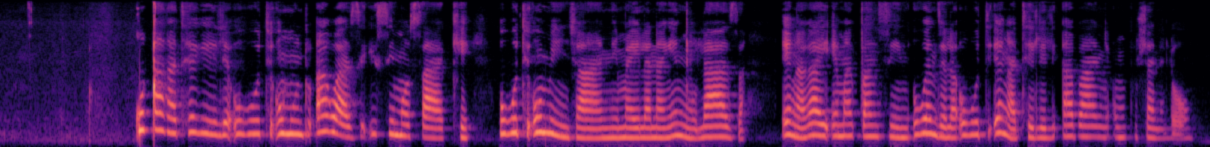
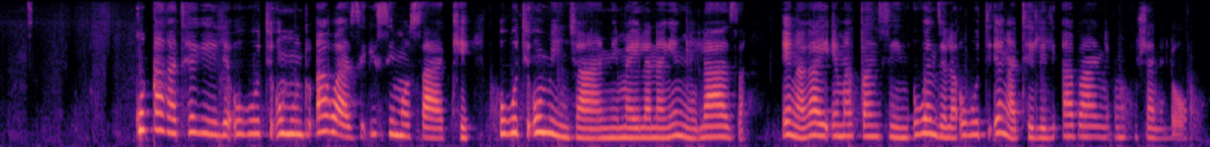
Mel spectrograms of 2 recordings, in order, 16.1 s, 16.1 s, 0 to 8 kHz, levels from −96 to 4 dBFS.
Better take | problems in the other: first | noise reduction (neural separator model SepFormer DNS4)

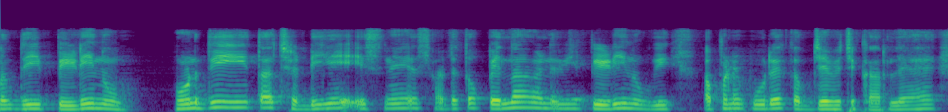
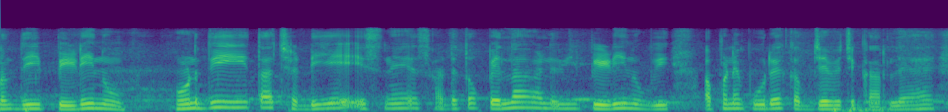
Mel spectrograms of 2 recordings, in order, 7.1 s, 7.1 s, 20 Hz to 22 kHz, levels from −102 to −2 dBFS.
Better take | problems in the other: second | noise reduction (neural mask model DeepFilterNet 3)

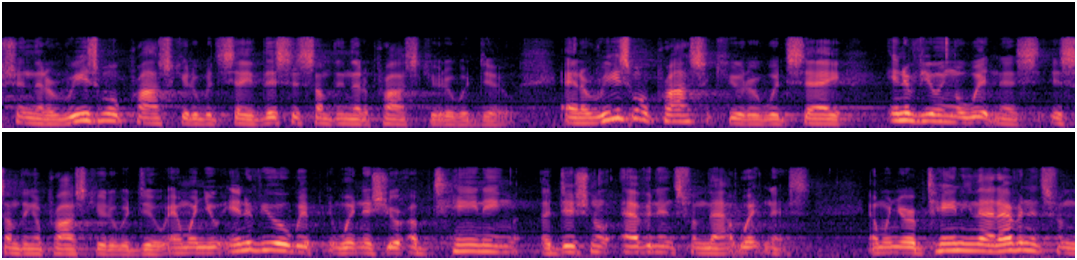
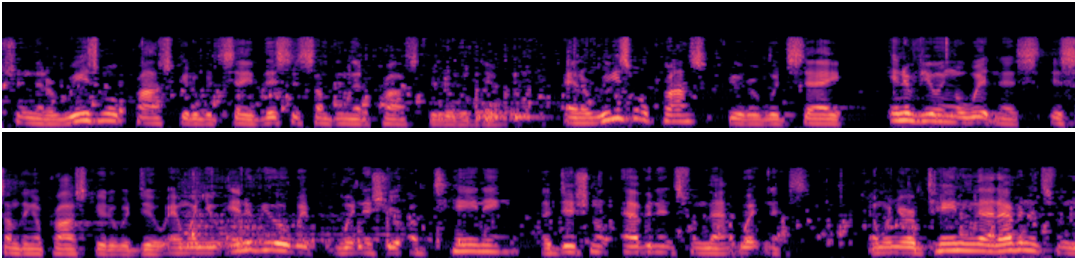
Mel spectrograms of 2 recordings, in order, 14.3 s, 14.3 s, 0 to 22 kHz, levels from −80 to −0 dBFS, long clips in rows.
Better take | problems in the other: first | noise reduction (classical method spectral subtraction)

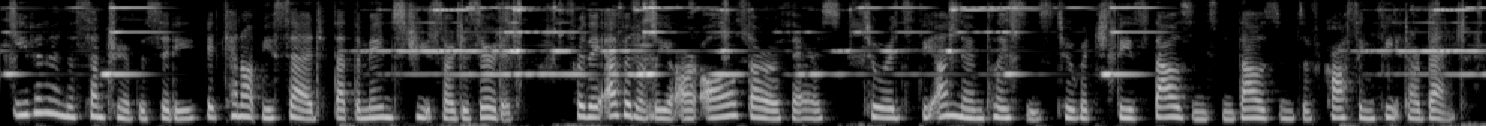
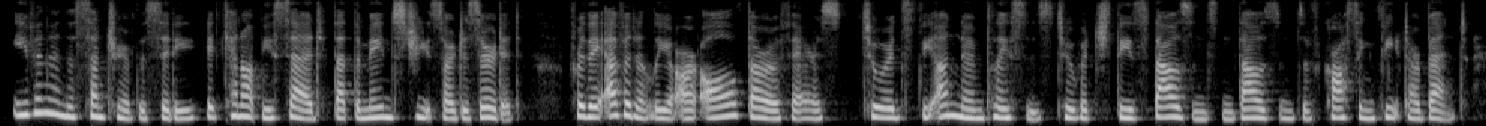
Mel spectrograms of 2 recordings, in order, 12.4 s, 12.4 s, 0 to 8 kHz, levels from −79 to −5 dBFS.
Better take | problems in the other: second | noise reduction (classical method log-MMSE)

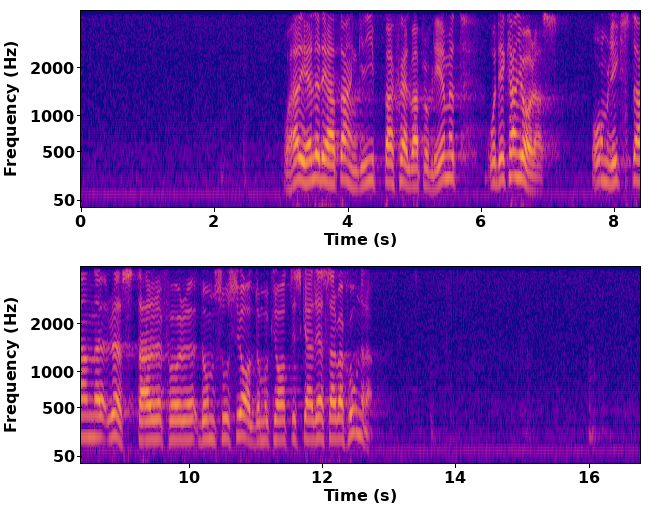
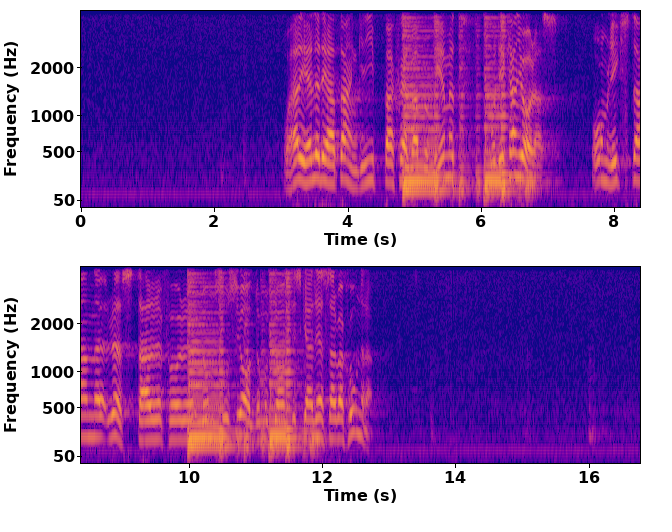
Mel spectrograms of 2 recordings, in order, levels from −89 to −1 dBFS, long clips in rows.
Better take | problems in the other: first | background sound (Guitar); 1 dB above the speech

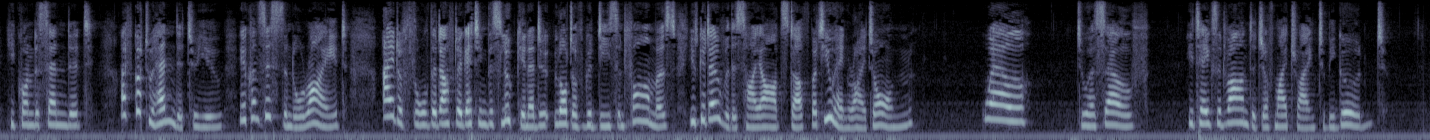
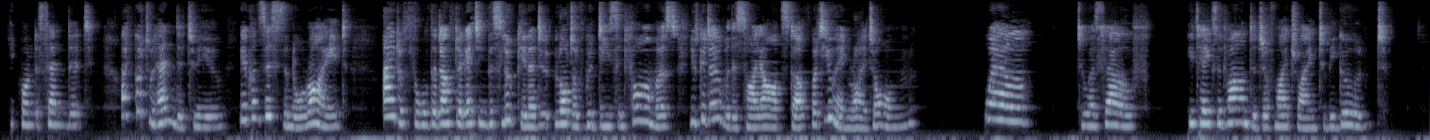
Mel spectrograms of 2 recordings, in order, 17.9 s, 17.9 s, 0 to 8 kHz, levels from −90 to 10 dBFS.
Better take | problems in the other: first | noise reduction (neural mask model DeepFilterNet 3)

